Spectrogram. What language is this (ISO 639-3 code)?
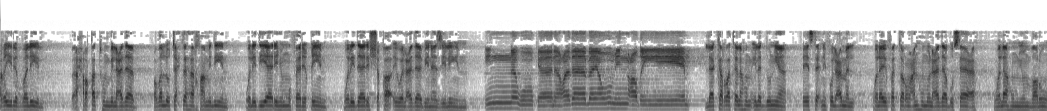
ara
